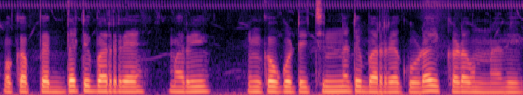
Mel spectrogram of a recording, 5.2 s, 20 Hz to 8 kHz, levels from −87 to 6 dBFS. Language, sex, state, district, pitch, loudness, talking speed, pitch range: Telugu, male, Andhra Pradesh, Sri Satya Sai, 155 Hz, -17 LUFS, 115 wpm, 150-160 Hz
